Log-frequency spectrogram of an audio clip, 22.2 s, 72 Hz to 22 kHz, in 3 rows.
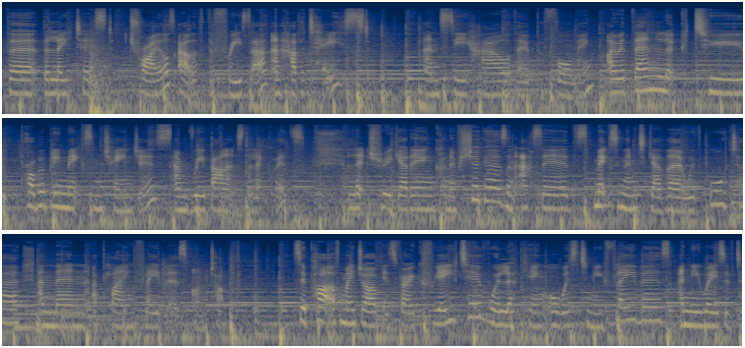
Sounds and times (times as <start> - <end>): Speech: 0.0 - 17.2, 17.8 - 22.2
Music: 0.0 - 22.2.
